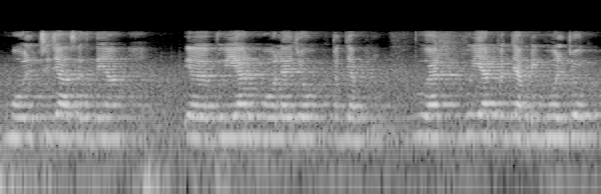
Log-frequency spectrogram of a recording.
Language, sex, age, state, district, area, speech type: Punjabi, female, 30-45, Punjab, Mohali, urban, spontaneous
